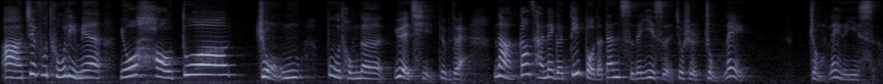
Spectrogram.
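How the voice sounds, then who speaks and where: A woman's voice: on the high side, expressive, moderate pace, breathy edge. A woman teaching a recorded pronunciation lesson, patient and encouraging, saying each sound twice and asking the class questions before answering them herself.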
